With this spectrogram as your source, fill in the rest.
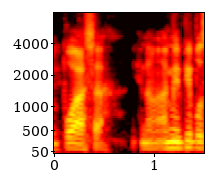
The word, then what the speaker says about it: puasa: So the word puasa, would one ever hear one say puasa, or was it just puasa? I see you looking at how it's spelled, yeah. But I've only ever heard people say puasa.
